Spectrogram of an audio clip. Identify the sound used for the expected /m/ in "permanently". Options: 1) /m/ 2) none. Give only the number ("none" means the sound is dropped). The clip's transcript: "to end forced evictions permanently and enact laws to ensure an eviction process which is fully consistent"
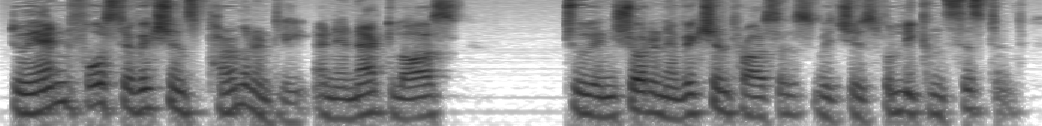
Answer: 1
